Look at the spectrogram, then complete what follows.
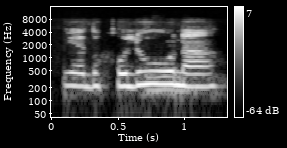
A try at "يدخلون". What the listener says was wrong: یدخلون، نون کو بھی نہیں کھینچیں گے، نون پہ زبر ہے، یدخلون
